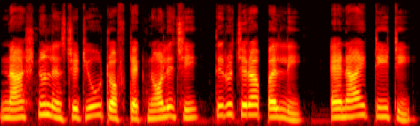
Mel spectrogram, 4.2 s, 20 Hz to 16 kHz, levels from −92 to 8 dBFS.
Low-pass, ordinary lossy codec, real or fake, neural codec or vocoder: 14.4 kHz; none; real; none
